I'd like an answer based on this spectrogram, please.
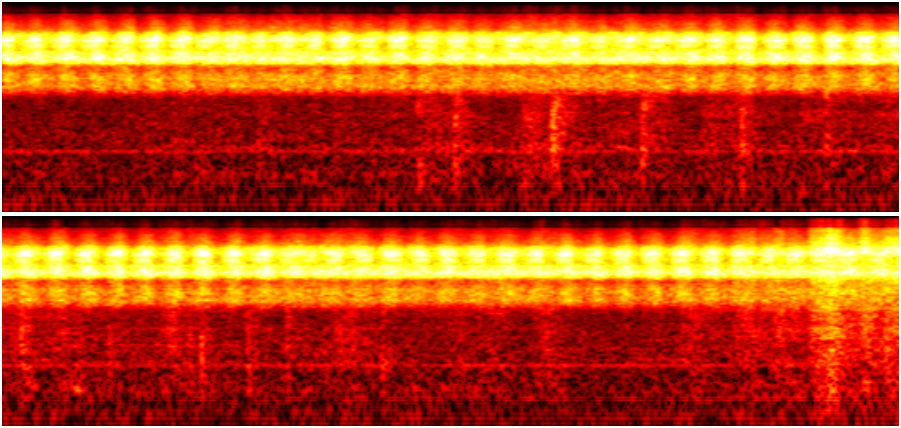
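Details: Crickets at a bay in Korčula, Croatia, forming a dense, high, shimmering chorus that pulses about two and a half times per second without a break, with faint low knocks underneath.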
